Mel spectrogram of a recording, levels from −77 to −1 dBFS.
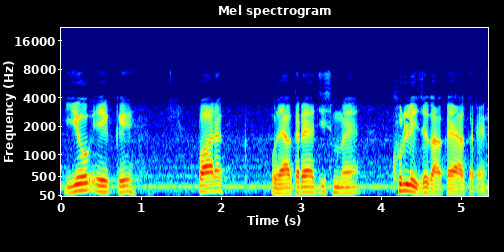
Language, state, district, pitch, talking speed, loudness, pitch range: Haryanvi, Haryana, Rohtak, 130 Hz, 110 wpm, -16 LUFS, 120-160 Hz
